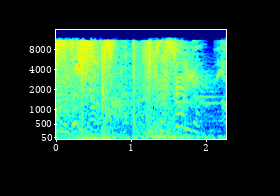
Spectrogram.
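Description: The Incendio fire spell is cast in the video game Hogwarts Legacy with a loud whooshing crash and impact amid busy combat effects, while a voice talks over the action.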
